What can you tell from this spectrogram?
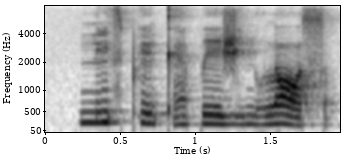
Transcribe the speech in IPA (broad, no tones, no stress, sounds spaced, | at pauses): n ĩ s pʰ ẽ kʼ æ̤ p e ʒ i̤ n o̤ l ɒ s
